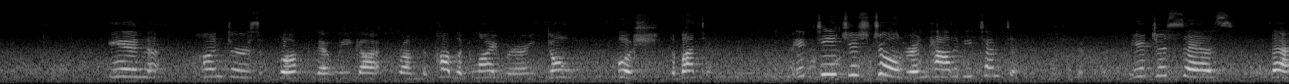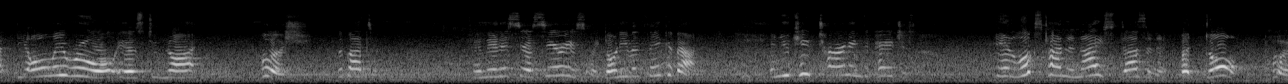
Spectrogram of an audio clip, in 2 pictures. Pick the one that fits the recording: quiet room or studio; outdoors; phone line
outdoors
